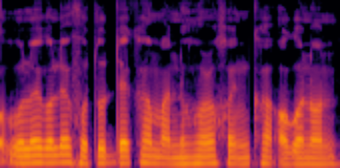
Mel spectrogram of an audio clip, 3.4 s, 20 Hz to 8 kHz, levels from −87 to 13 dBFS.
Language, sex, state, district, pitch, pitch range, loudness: Assamese, male, Assam, Sonitpur, 120 Hz, 110-125 Hz, -15 LUFS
